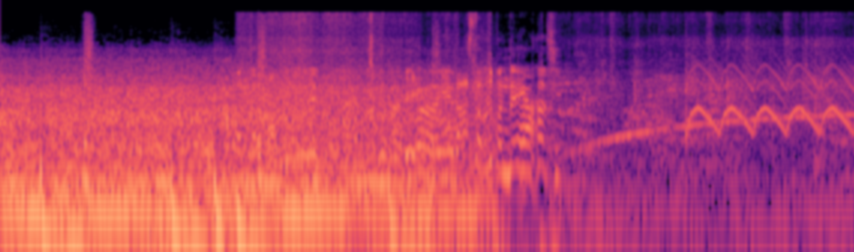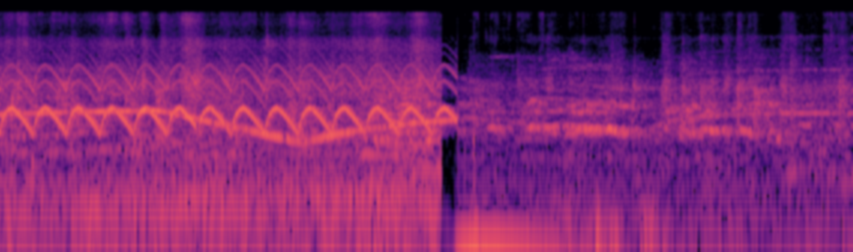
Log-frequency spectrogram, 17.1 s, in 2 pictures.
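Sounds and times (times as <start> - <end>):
police siren wailing: 2.4 - 14.6
fast siren warble: 6.2 - 14.0.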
